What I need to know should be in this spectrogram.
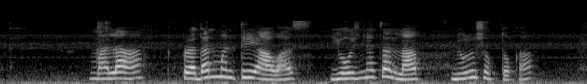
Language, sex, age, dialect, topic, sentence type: Marathi, female, 18-24, Standard Marathi, banking, question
